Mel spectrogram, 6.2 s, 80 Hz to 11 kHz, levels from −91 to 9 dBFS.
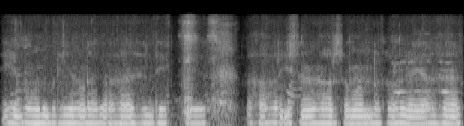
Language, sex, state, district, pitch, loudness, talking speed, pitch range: Hindi, male, Bihar, Araria, 145 Hz, -15 LUFS, 145 wpm, 140-145 Hz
